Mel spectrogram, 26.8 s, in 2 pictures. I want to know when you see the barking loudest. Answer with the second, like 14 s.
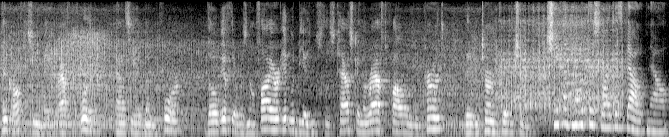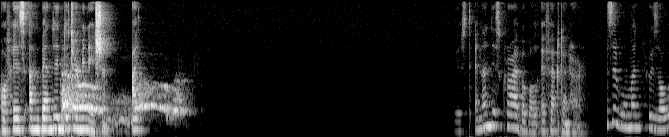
15 s.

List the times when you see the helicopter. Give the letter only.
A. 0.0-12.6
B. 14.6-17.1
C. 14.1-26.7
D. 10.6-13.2
A.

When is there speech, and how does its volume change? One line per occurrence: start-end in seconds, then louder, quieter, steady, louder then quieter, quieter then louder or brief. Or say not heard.
0.0-16.1 steady
22.5-26.7 quieter then louder.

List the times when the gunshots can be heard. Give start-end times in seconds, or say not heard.
not heard.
